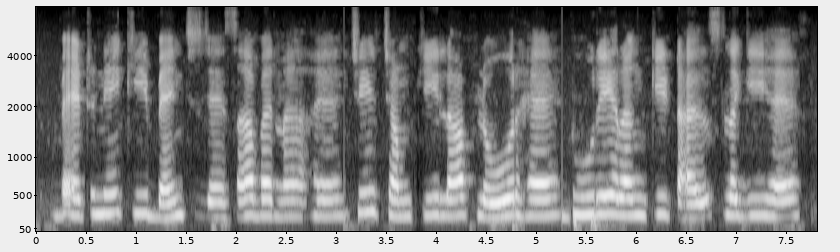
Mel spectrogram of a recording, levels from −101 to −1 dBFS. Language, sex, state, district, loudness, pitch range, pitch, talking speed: Hindi, female, Goa, North and South Goa, -16 LUFS, 215-235 Hz, 225 Hz, 125 wpm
